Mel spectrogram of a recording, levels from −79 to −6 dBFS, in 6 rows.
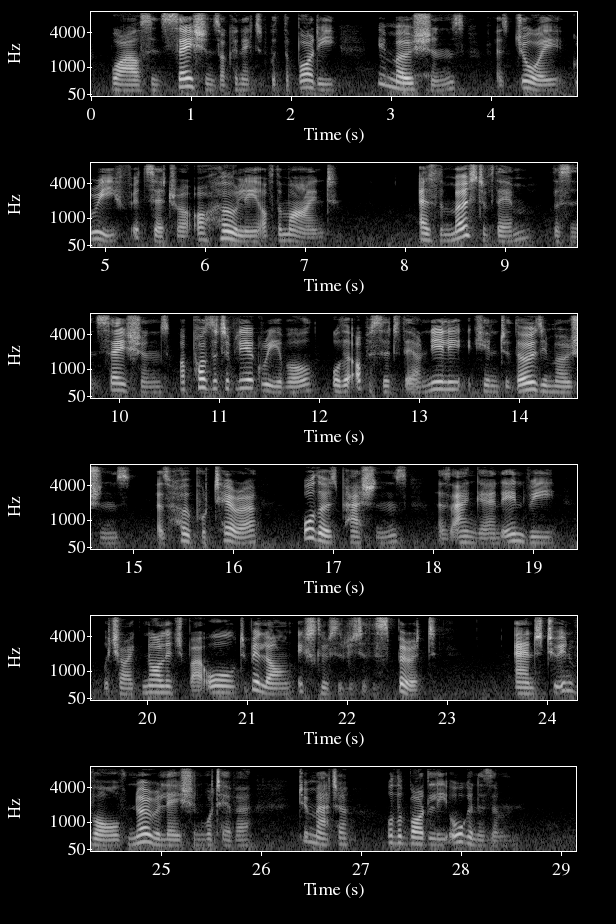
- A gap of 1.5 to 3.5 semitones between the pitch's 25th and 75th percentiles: No, average, 5.0 semitones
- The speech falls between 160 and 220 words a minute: No, average, 145 wpm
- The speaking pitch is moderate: Yes, medium, 175 Hz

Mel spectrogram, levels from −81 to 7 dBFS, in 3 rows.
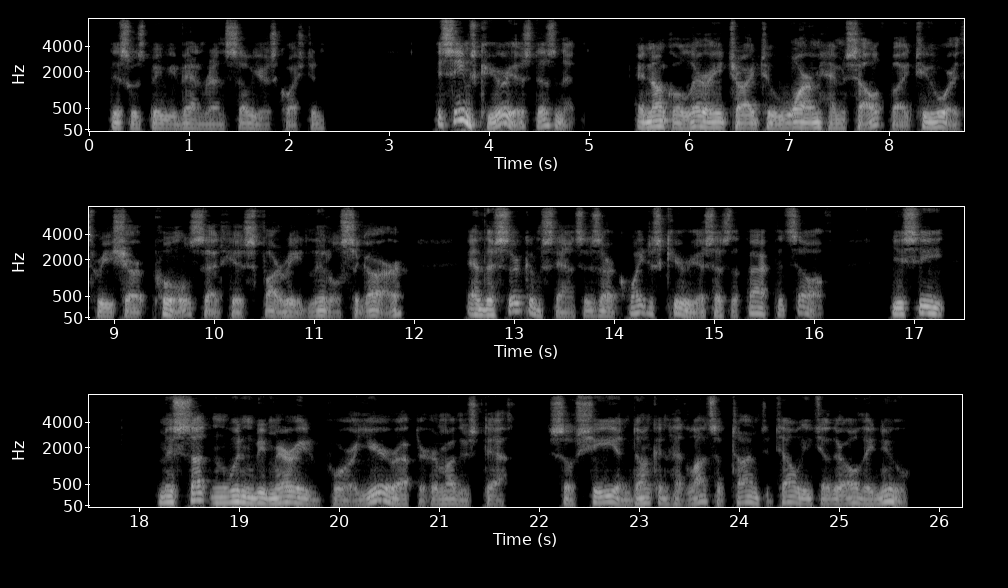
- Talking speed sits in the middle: Yes, average, 160 wpm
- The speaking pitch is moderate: No, very low, 90 Hz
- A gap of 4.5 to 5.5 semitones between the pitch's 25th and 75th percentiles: Yes, average, 5.0 semitones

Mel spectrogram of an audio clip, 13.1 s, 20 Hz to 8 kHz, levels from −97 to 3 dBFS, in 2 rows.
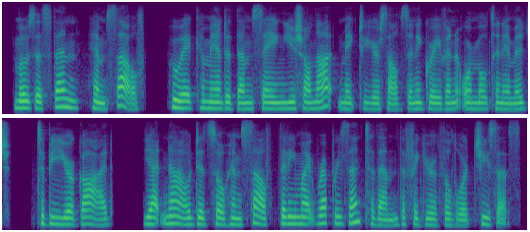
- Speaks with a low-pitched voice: No, medium, 170 Hz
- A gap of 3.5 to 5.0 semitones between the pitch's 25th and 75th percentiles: No, narrow, 2.5 semitones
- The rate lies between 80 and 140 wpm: No, average, 185 wpm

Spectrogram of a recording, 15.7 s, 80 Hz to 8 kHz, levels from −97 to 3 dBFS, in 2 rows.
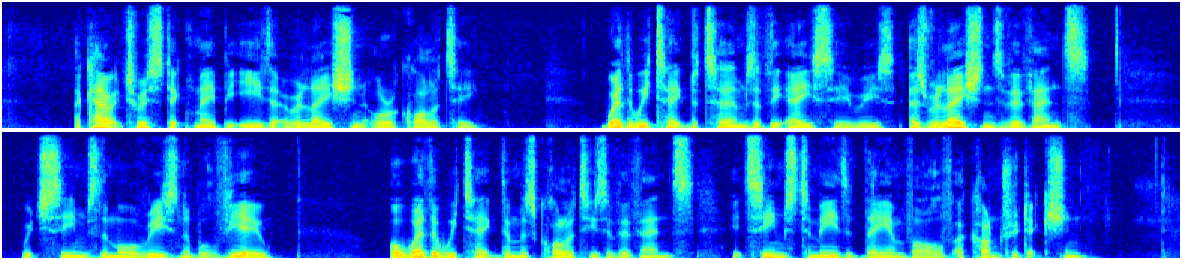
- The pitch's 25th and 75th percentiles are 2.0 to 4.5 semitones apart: Yes, average, 3.5 semitones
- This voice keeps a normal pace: Yes, average, 180 wpm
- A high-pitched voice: No, low, 120 Hz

